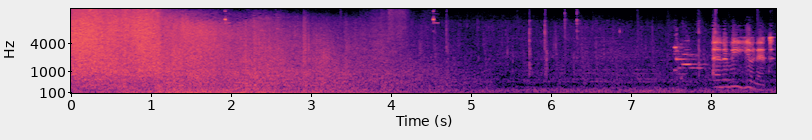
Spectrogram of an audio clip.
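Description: An enemy mech exploding in BattleTech: Heavy Metal, a big roaring blast that swells and slowly fades over several seconds, followed by quieter game effects and a voice.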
